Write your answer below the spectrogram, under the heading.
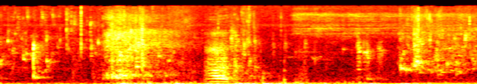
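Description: A person wades into clear, shallow water with a little lime on the surface, making irregular sloshing splashes and swishes that come in bursts, steady moderate loudness, no voices.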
